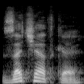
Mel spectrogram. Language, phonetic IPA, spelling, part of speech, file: Russian, [zɐˈt͡ɕatkə], зачатка, noun, Ru-зачатка.ogg
- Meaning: genitive singular of зача́ток (začátok)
